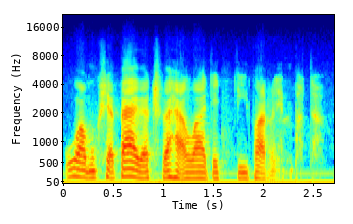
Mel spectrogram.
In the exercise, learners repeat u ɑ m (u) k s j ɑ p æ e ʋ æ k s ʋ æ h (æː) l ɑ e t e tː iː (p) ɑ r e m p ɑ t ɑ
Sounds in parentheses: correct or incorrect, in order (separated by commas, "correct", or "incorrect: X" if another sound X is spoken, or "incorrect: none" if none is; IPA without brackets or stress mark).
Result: correct, incorrect: æ, correct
